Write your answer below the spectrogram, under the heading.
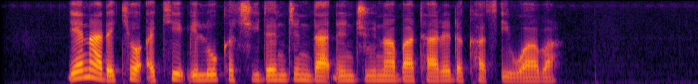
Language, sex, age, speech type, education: Hausa, female, 30-45, spontaneous, tertiary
